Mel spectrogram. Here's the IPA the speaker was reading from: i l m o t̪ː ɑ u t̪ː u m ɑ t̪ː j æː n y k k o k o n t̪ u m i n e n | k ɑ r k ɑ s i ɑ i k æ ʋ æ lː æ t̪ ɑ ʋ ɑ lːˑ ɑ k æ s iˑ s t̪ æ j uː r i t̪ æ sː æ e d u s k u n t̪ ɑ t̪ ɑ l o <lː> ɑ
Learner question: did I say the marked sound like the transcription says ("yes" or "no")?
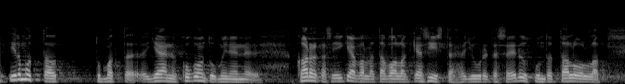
yes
